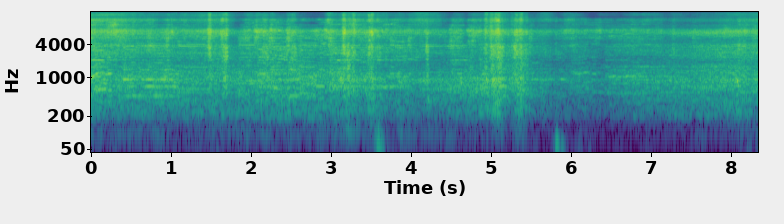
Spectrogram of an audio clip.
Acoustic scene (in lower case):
car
